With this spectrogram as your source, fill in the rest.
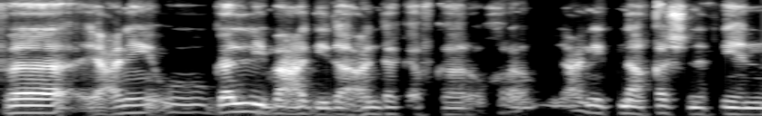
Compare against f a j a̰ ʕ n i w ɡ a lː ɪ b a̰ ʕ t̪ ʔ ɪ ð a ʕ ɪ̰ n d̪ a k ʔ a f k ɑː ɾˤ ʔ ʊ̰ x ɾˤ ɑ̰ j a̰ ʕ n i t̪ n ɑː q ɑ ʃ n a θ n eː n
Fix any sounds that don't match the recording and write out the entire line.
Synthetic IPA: f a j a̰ ʕ n i w ɡ a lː i b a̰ ʕ d̪ ʔ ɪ ð a ʕ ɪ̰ n d̪ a k ʔ a f k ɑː ɾˤ ʔ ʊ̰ x ɾˤ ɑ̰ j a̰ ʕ n i t̪ n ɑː q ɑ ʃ n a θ n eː n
